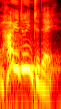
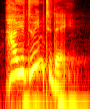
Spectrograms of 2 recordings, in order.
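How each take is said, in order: First: It sounds interested but with moderate, restrained energy. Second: It sounds interested with higher, livelier energy. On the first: The listener seems down, so enthusiasm is kept modest. "There is interest, but it's not too much. It's not exaggerated" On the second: The listener is already positive, so enthusiasm is raised. "then go higher"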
